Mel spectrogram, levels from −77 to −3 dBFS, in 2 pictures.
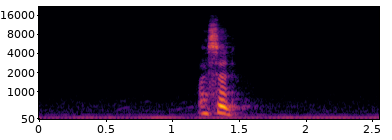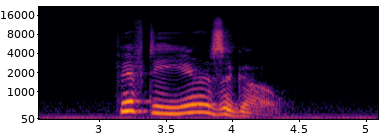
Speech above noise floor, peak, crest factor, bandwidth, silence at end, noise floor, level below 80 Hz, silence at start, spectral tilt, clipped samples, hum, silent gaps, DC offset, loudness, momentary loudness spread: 27 dB; -10 dBFS; 20 dB; 16.5 kHz; 0.75 s; -52 dBFS; -60 dBFS; 0.85 s; -4 dB/octave; under 0.1%; none; none; under 0.1%; -26 LUFS; 14 LU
